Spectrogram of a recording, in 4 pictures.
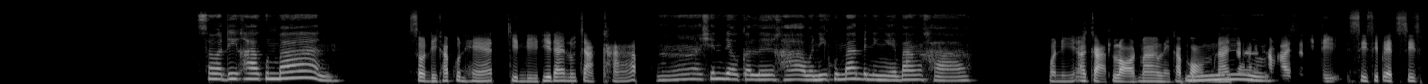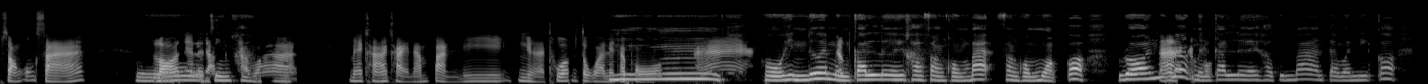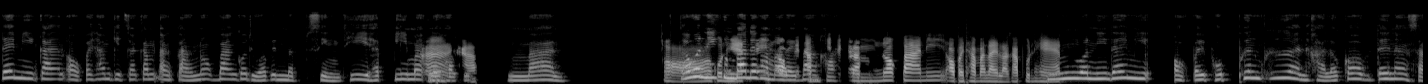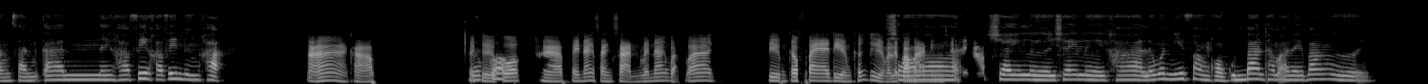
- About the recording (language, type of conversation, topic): Thai, unstructured, คุณชอบทำกิจกรรมอะไรในเวลาว่างมากที่สุด?
- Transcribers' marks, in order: tapping; other background noise; static; distorted speech; mechanical hum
